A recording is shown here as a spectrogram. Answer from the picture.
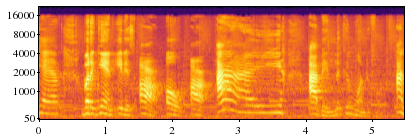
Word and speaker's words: RORI: Not Lori, I said RORI.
